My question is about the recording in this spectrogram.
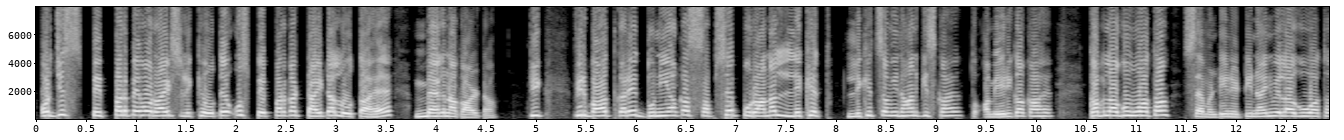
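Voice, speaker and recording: A male teacher giving an online exam-prep lecture, explaining terms plainly and quizzing students with quick rhetorical questions. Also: very high voice, clean tone, no echo, studio quality.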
